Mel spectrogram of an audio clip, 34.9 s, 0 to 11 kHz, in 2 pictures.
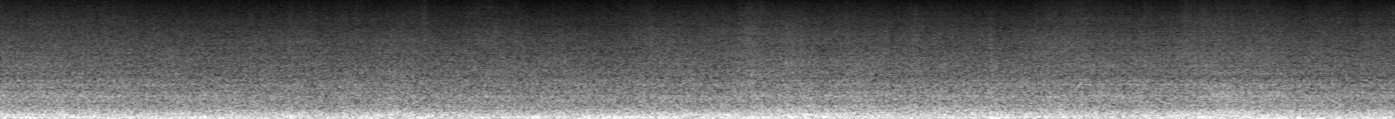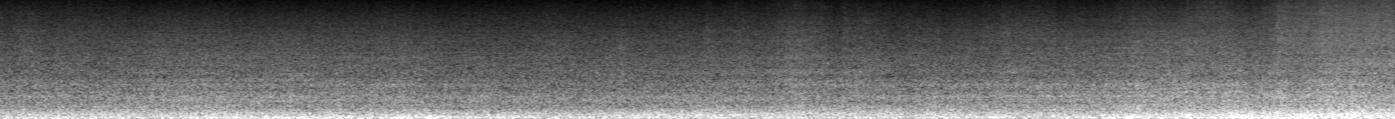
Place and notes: Chemin du Phare, Perros-Guirec, France - Heavy waves and Sea - distant rumble [Ploumanach]
à l'abri du vent entre 2 rochers. Le grondement des vagues au loin.
sheltered from the wind between 2 rocks. The roar of the waves in the distance.
April 2019.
